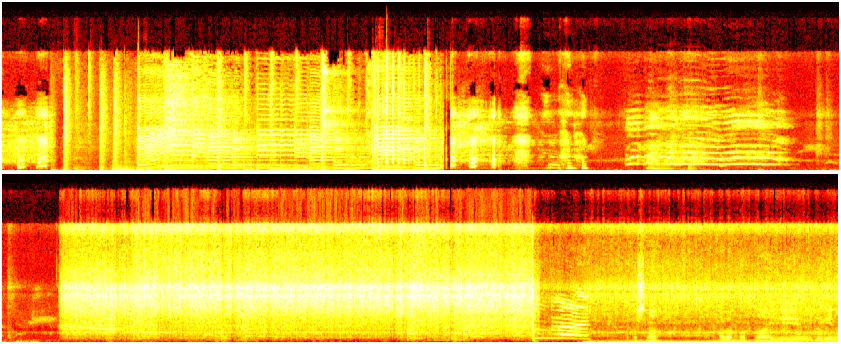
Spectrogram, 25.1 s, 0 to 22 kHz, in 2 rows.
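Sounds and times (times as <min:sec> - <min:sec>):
rooster crowing: 0:09.3 - 0:12.0
steady hiss: 0:13.4 - 0:20.6.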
